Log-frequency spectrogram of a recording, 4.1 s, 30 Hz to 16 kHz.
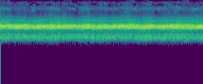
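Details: A pond in a horse pasture holds a full frog chorus, taped with a Zoom 6: many callers trill together in an unbroken, steady drone with no gaps or other clear sounds.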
